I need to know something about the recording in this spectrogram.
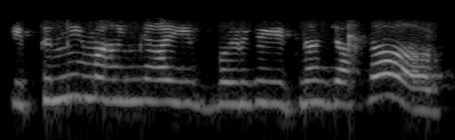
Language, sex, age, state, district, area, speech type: Hindi, female, 18-30, Uttar Pradesh, Ghazipur, rural, conversation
